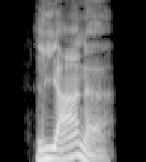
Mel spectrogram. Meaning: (noun) liana (plant); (proper noun) 1. a female given name 2. a river in Northern France
- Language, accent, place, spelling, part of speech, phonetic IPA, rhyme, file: German, Germany, Berlin, Liane, noun, [liˈaːnə], -aːnə, De-Liane.ogg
